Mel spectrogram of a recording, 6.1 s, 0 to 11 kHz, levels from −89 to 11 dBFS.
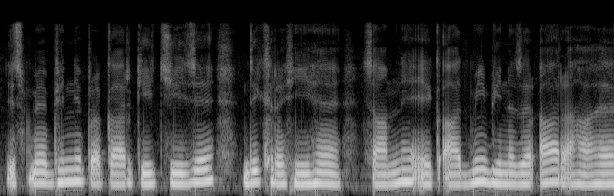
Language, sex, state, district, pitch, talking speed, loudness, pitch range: Hindi, male, Jharkhand, Ranchi, 140 Hz, 155 wpm, -13 LUFS, 135-155 Hz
